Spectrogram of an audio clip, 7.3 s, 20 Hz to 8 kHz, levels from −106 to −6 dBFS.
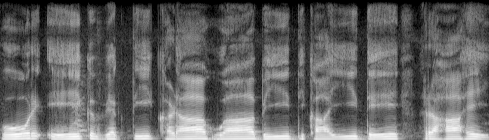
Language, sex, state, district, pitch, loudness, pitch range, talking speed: Hindi, male, Rajasthan, Jaipur, 120 Hz, -14 LUFS, 115-125 Hz, 80 wpm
